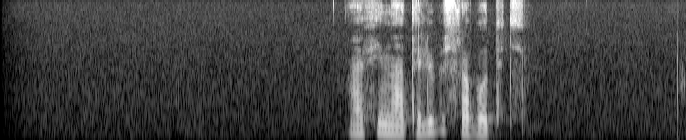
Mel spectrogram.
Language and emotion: Russian, neutral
